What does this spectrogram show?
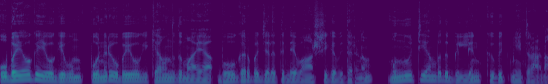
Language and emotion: Malayalam, neutral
